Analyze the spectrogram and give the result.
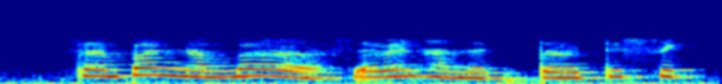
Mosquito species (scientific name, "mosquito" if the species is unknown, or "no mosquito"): no mosquito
